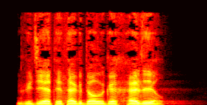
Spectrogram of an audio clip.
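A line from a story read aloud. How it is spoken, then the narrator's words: Displeased growl. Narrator (Russian): недовольно прорычал рыжебородый пират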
